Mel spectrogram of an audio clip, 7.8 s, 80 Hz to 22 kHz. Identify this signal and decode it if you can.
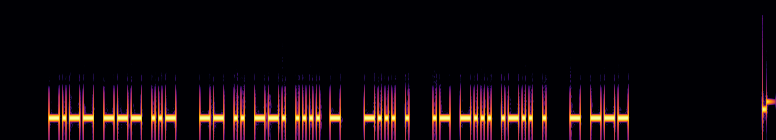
Morse code, heard as a keyed tone, about 34 wpm, 700 Hz. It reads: YOU MIGHT BE ABLE TO
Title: Sets of 5 Words Encore2 35wpm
